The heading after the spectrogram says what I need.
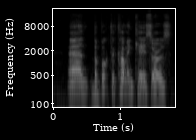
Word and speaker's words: Khazar: it, the correct pronunciation, because Khazar in the Latin is pronounced just as if it's with a K, Khazar, and that's where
